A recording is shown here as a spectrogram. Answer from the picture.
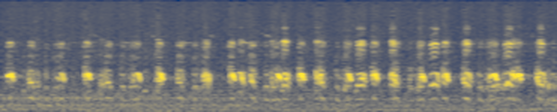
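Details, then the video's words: On Bamo mountain in Kurdistan, several male Chukar partridges fight and display for females in breeding season, their dense, rapid chuck-chuck notes tumbling in overlapping runs without pause. "شەڕە کەو - دەنگی کەو - معرکة بين الطيور حجل- کبک - صوت حجل - Chukar partridge fighting -Chukar call"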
